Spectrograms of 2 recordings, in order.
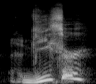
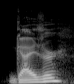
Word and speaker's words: geyser: The teachers did not know how to pronounce geyser. So they would go Scott geyser. Gieser. And they would say it like trying to be German or whatever. Yeah. And it was geyser.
